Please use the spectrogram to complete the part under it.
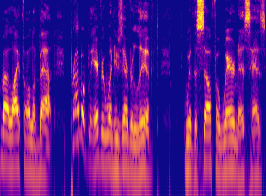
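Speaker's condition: No condition

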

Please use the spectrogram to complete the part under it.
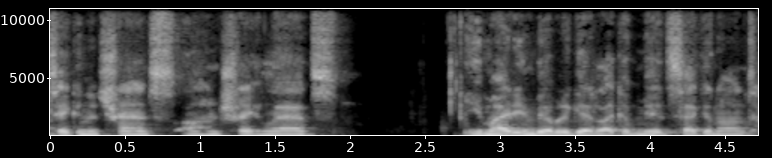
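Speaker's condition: No condition

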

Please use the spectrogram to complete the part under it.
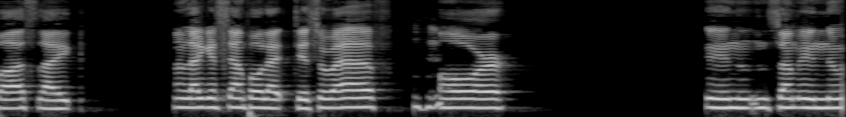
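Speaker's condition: Down syndrome

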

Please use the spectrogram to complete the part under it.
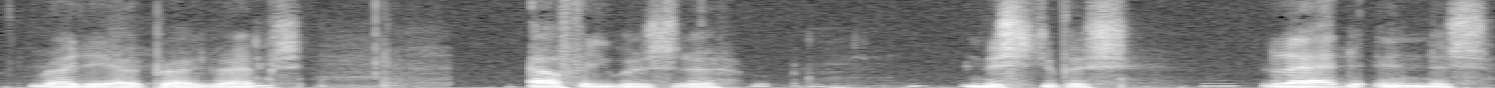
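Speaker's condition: Tongue cancer, aggressive; after treatment

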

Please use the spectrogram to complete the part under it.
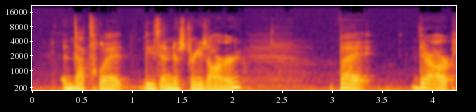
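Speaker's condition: No condition

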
